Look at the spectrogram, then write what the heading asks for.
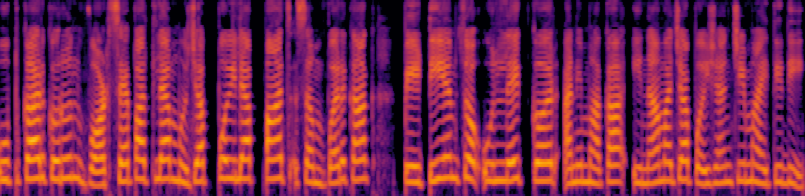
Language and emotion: Goan Konkani, neutral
